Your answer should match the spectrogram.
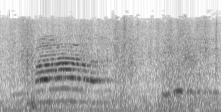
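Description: A single high-pitched drawn-out call that rises and then falls, lasting under a second.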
